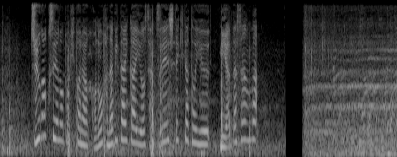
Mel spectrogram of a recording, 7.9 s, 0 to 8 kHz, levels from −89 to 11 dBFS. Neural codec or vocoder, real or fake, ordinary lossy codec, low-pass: vocoder, 44.1 kHz, 80 mel bands, Vocos; fake; none; 7.2 kHz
